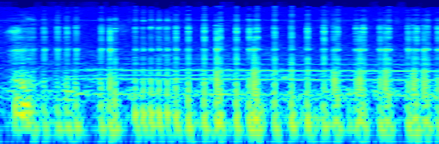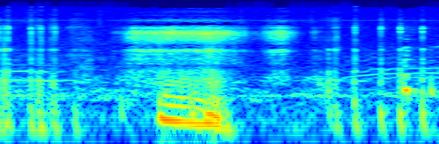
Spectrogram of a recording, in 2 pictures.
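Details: Adult man's heavy sleep snoring, likened to a chainsaw, recorded on an Android phone: loud, harsh, fluttering snore with rapid rattling buzz and a rasping snort partway through.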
